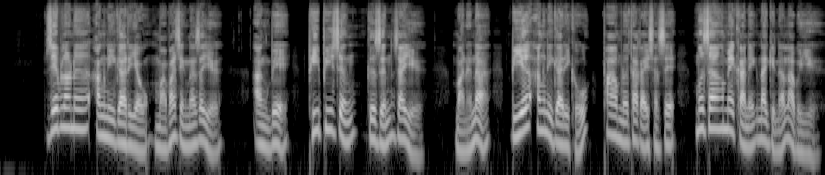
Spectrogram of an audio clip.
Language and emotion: Bodo, happy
